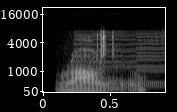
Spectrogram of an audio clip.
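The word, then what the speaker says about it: Rauru: No, it's pronounced Raru.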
